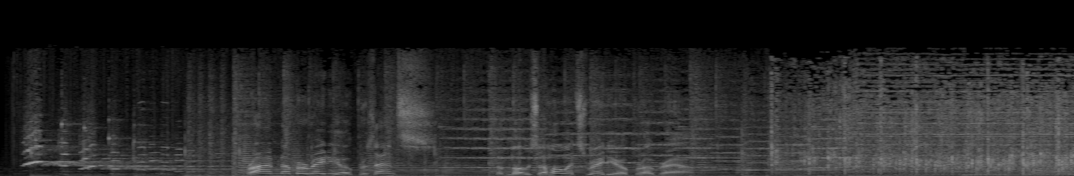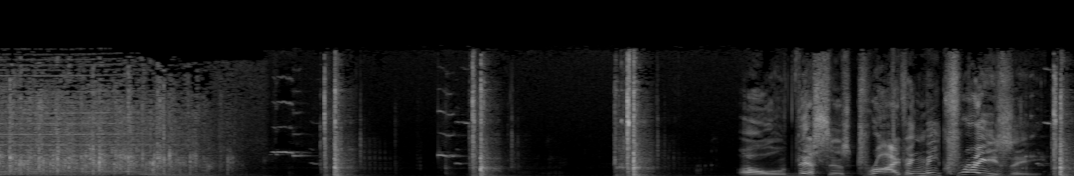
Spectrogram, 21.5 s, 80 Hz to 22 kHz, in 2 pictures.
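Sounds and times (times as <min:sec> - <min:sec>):
busy stretch of music: 0:00.0 - 0:13.4
speech: 0:02.5 - 0:04.3, 0:05.0 - 0:07.1, 0:18.3 - 0:21.2
studio doors slamming shut: 0:13.9 - 0:14.6, 0:15.3 - 0:16.1, 0:16.9 - 0:17.6, 0:21.1 - 0:21.4.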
